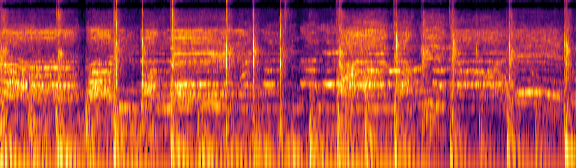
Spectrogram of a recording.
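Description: A mixed group of men, women and children singing together, with a sharp beat keeping time a little faster than once a second.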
